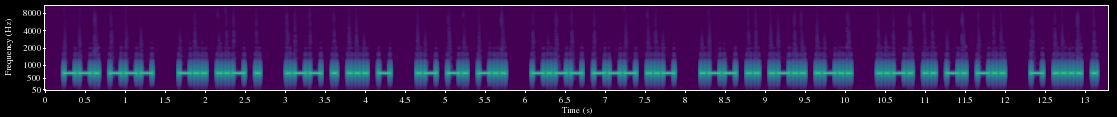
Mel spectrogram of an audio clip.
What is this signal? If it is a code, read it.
Morse code, heard as a keyed tone, about 25 wpm, 700 Hz. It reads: GO DUE WEST AND YOU WILL FIND THE
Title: Sentences from Top 1000 Words - Review Part 6 - 25wpm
